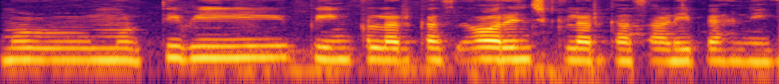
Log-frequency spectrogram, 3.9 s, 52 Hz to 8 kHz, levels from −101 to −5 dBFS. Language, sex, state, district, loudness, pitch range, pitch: Hindi, female, Bihar, Araria, -18 LUFS, 215-235 Hz, 220 Hz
